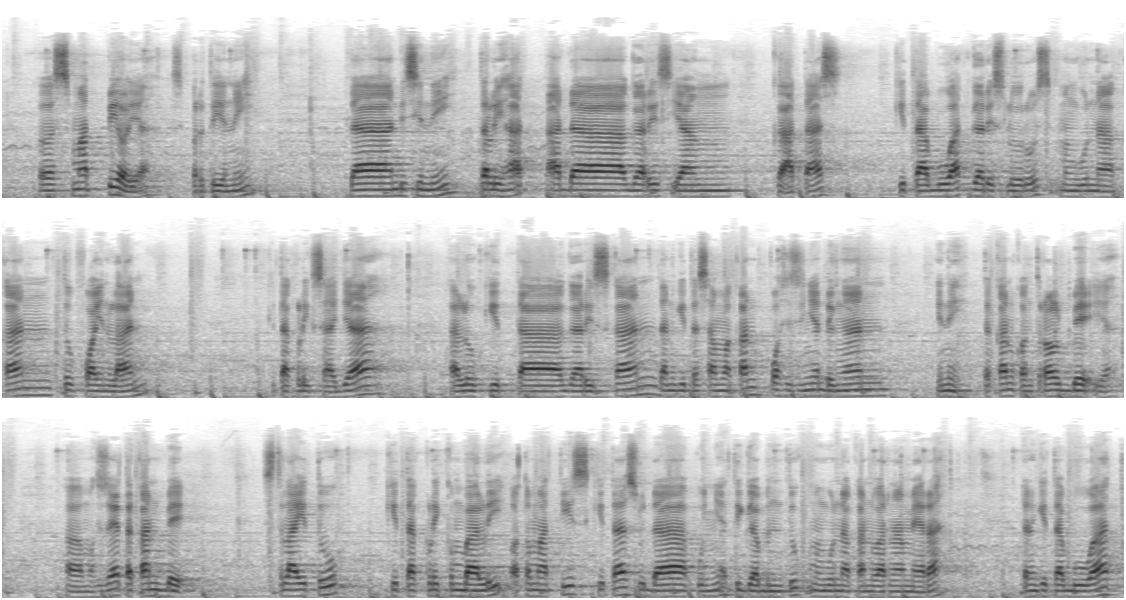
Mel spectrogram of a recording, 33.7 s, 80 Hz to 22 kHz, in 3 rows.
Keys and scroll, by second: 21.8 b.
